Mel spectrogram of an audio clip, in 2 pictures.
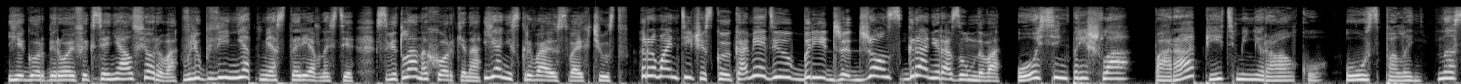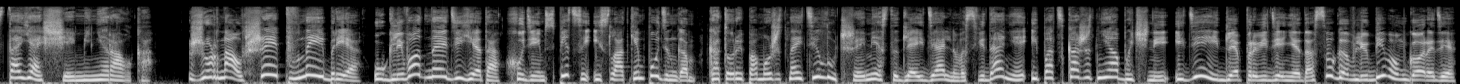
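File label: russian female commercial; voice demos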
